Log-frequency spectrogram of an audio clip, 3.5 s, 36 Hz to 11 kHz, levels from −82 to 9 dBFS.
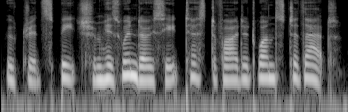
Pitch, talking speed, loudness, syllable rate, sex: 190 Hz, 190 wpm, -17 LUFS, 4.6 syllables/s, female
